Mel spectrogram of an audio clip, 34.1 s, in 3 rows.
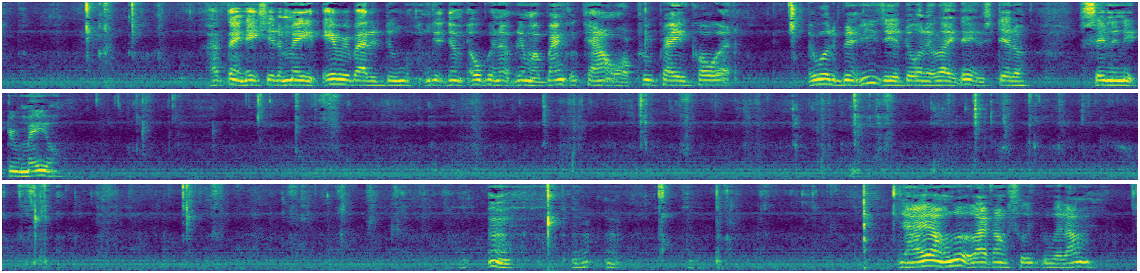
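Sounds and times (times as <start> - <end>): chewing cereal: 0.0 - 2.2, 12.2 - 27.6, 28.9 - 31.8
steady low hum: 0.0 - 34.0.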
